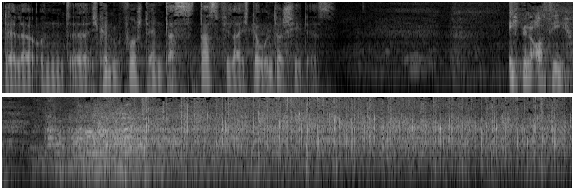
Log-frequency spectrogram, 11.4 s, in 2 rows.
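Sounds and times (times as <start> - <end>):
speech: 0.0 - 3.4, 5.1 - 6.8
laughter: 6.0 - 8.5
audience applause: 6.6 - 11.4.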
